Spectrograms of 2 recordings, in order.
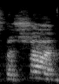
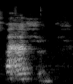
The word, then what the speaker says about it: Pashun: And I pronounce the mother's name is Pashun, but it's Passion. It's spelled P-A-S-H-U-N. It looks like Pashun.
